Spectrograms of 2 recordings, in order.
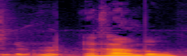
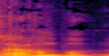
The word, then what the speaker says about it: Rimbaud: Did I mispronounce his name? – Well, no. – Go on. Can you correct me all the time? – Well, no, but I mean, it's Rimbaud.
